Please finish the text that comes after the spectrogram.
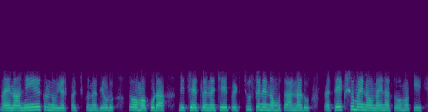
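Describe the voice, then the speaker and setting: A woman's voice: a little high, little pitch movement, normal speed, creaky, no echo. A middle-aged woman, a pastor praying and giving counsel over the phone. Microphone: phone line. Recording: muffled lo-fi phone call.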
